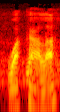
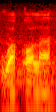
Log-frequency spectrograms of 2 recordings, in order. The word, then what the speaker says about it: wakalah: di dalam pengucapan e termasuk wakalah ya tadi dibaca waqalah kan beda waqalah dengan wakalah ya ini memang e kesulitan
